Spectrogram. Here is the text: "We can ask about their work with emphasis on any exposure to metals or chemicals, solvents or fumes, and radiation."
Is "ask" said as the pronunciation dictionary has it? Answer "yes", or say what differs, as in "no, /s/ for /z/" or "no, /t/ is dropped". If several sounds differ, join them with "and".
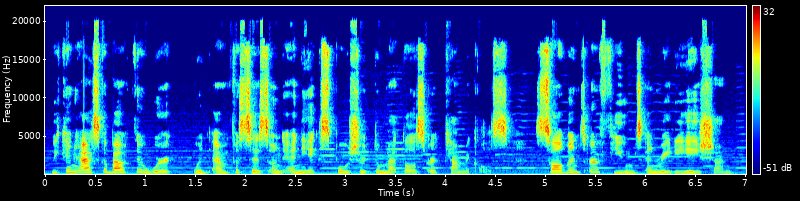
yes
